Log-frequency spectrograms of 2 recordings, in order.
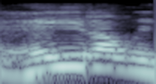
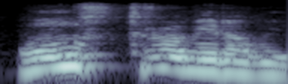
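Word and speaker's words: ångström: A에다가 위에다가 이제 동그라미를 친 요런 기호를 잘 읽거나 뭐 이렇게 읽거나 하진 않아서 읽을 그냥 A라고 읽는 분들도 계신데 옹스트롬이라고 읽습니다.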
